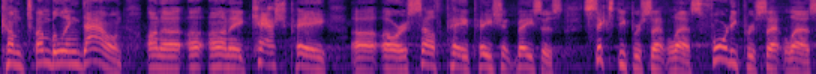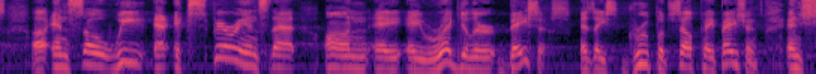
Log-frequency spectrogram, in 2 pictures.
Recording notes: interviews recorded live at the conference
